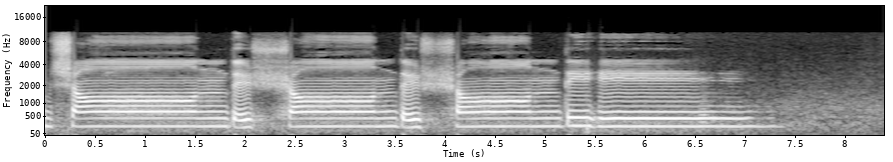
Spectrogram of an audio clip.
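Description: A middle-aged woman chants long, steady tones close to a microphone.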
